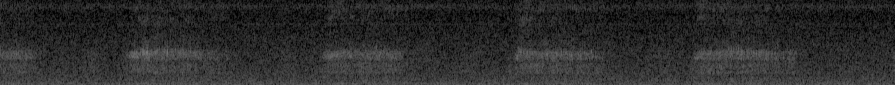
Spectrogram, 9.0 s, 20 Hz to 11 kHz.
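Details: Noisy sleeper with soft, hissy, rhythmic snores during sleep, about 15 breaths a minute, over steady room noise; snoring.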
